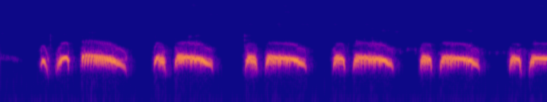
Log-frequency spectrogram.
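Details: Spotted dove call used to excite males and females. A brisk run of about seven phrases, each a pair of quick notes then a drawn-out descending coo, coming about once a second with no other sounds.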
